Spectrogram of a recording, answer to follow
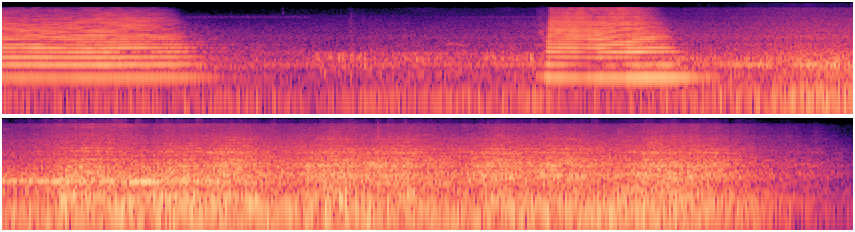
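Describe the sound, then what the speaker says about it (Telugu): Two loud, sustained train horn blasts, the first about a second long and the second shorter, sound over the steady rumble and rattle of a passing train. After the horn the rolling clatter of the railcars keeps going. "ఆ సంకేతాల్లో అత్యంత ముఖ్యమైనది రైలు హారన్."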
